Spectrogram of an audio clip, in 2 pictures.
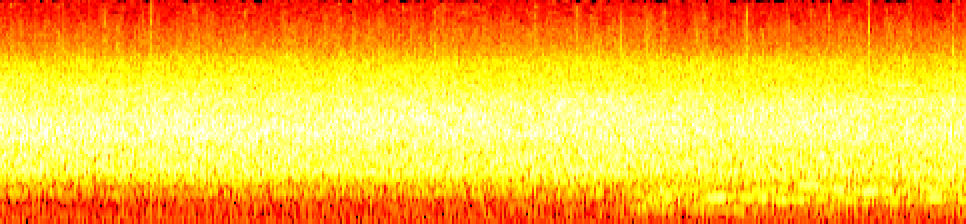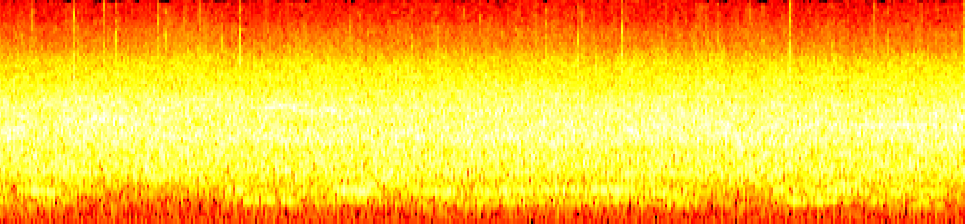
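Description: Large stadium crowd cheering and clapping steadily, celebrating at the final whistle. From about five seconds in, voices rise out of the crowd.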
